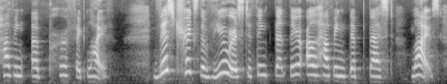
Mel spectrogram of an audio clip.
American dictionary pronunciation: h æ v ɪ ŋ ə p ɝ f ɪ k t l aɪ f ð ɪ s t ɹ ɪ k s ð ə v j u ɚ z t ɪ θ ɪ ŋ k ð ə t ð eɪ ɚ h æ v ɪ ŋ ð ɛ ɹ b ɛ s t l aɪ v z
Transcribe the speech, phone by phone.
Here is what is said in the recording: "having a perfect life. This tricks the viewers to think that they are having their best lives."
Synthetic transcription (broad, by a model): h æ v ɪ ŋ ə p ɝ f ɪ k t l aɪ f ð ɪ s t ɹ ɪ k s ð ə v j u ɚ z t ɪ θ ɪ ŋ k ð ə t ð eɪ ɚ h æ v ɪ ŋ ð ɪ b ɛ s t l aɪ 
